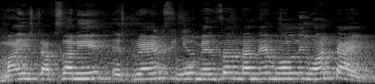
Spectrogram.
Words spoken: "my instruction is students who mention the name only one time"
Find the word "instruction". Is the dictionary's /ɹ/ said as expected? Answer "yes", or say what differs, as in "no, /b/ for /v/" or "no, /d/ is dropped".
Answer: no, /ɹ/ is dropped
